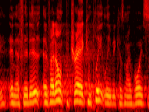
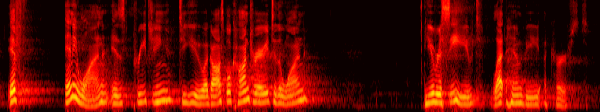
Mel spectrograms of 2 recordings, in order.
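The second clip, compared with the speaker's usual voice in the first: normal talking voice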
